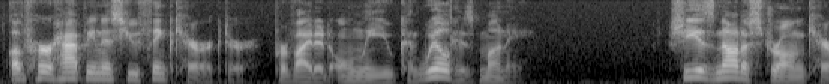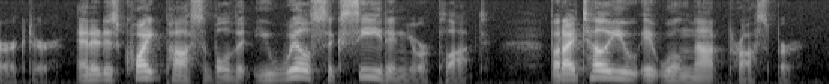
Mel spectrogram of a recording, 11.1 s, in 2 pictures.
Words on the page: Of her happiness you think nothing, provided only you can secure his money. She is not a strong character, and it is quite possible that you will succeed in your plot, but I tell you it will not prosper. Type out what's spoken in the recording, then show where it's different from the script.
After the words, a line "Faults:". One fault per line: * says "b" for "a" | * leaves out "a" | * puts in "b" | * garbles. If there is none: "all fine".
Of her happiness you think character, provided only you can will his money. She is not a strong character, and it is quite possible that you will succeed in your plot, but I tell you it will not prosper.
Faults:
* says "character" for "nothing"
* says "will" for "secure"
